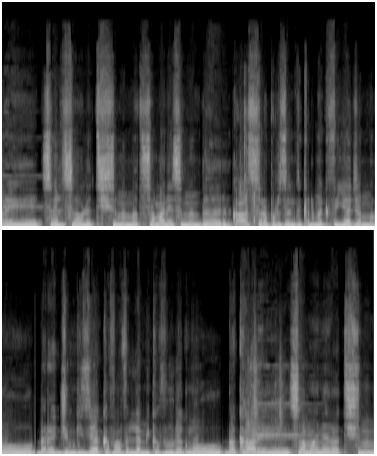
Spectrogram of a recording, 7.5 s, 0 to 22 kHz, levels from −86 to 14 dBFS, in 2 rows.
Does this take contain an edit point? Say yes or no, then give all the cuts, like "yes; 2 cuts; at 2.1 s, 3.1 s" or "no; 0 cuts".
no; 0 cuts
